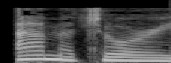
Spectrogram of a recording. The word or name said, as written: amatorially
